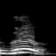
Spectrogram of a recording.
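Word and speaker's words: grew: তারা ভুল হয়ে গেছে করে ফেলছেন আসলে এটার উচ্চারণ হচ্ছে ফ্লু এফ এল ই ডব্লিউ ফ্লু জি আর ই ডব্লিউ গ্রু ডি আর ই ডব্লিউ ড্রু যেটাকে আমরা ফ্লু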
